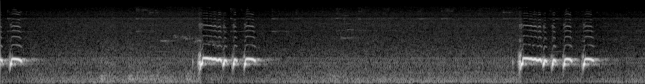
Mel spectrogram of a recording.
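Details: Perkutut, or zebra dove, sings in a wild setting by a river stream: brief rapid bursts of clipped, rolling coos, each phrase about half a second long, repeated roughly every three seconds over a quiet hiss.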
